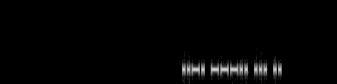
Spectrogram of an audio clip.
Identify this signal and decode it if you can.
Morse code, heard as a keyed tone, about 50 wpm, 700 Hz. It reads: F8SI
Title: DXCC-100 Call Signs - 4 Characters - 50wpm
